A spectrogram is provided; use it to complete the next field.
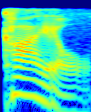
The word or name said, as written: chyle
